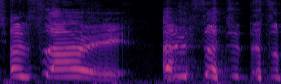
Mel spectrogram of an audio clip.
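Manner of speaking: speaking through tears, words drawn out. Hugging Dad and getting blood on his suit, crying while talking. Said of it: "What are you crying?".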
